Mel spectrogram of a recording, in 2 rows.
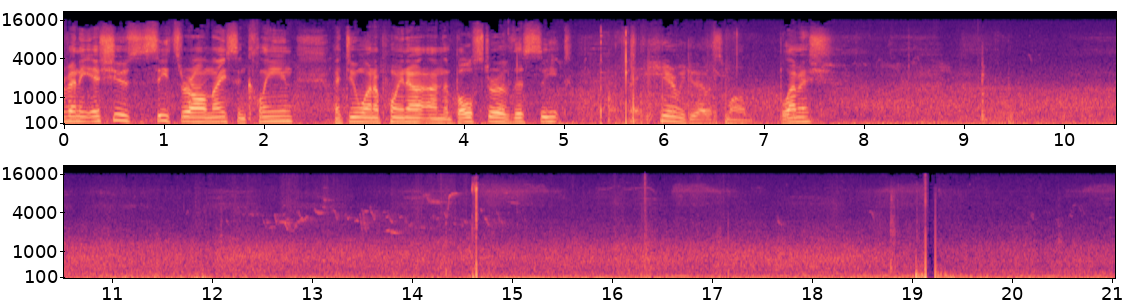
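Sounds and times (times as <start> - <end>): sharp clicks: 14.6 - 14.8.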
